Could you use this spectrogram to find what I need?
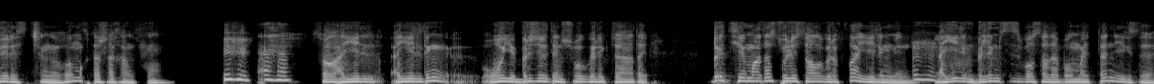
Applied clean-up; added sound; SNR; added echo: neural mask model Resemble Enhance denoiser.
